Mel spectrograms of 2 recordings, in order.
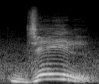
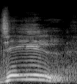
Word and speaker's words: gaol: GAOL, jail. Yes, we need to pronounce it as jail, JAIL.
